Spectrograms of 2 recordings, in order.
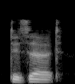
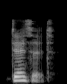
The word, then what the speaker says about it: dessert: is word stress khed got the word dessert the sweet Heavenly thing right but he said it with the emphasis in the wrong place and the word sounded like desert a dry perilous place this is just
